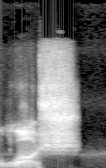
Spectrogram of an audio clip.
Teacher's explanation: termina en el sonido sh. No vibran mis cuerdas vocales. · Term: consonante sin voz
